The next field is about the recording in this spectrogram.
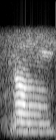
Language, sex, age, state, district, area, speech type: Manipuri, female, 45-60, Manipur, Chandel, rural, conversation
